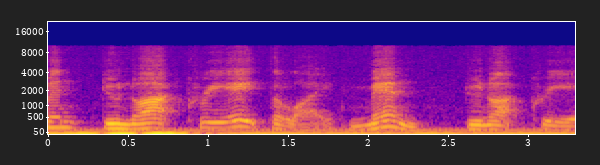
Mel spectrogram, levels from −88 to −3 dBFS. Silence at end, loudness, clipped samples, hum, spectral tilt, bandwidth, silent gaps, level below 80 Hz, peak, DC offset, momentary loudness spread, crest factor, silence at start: 0 s; -21 LUFS; under 0.1%; none; -6 dB/octave; 10 kHz; none; -40 dBFS; 0 dBFS; 6%; 10 LU; 16 dB; 0 s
